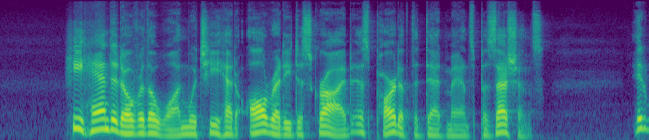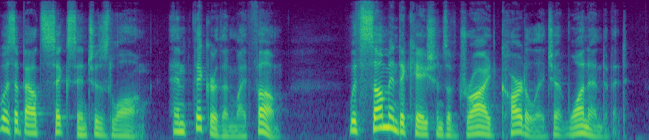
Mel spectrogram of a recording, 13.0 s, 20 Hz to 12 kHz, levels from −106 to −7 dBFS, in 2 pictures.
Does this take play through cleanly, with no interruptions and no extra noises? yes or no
yes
